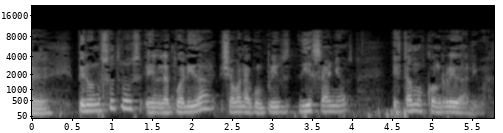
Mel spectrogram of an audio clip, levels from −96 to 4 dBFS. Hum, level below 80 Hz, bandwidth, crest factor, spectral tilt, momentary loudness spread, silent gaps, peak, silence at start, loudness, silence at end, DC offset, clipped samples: none; -58 dBFS; 10.5 kHz; 18 dB; -5.5 dB/octave; 8 LU; none; -14 dBFS; 0 s; -32 LUFS; 0.05 s; under 0.1%; under 0.1%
